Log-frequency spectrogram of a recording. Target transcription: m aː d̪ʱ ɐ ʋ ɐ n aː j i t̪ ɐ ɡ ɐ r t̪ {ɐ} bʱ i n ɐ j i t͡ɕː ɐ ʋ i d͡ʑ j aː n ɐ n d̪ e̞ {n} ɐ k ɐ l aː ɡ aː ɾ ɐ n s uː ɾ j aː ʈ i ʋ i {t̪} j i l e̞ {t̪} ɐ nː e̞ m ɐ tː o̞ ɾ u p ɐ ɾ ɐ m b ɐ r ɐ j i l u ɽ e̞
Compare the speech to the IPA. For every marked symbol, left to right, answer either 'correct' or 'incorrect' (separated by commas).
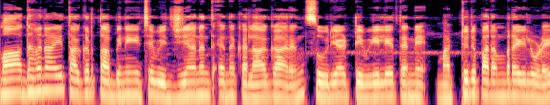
correct, incorrect, incorrect, correct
